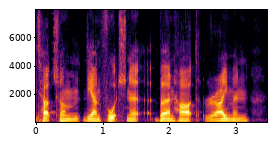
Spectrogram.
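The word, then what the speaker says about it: Raimann: on the unfortunate bernhardt ryman but apparently americans can only pronounce that rayman because raymond i just said ryman is way too difficult even though he's actually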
